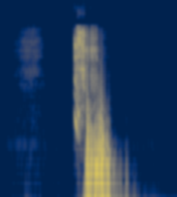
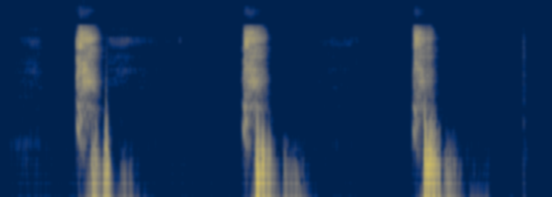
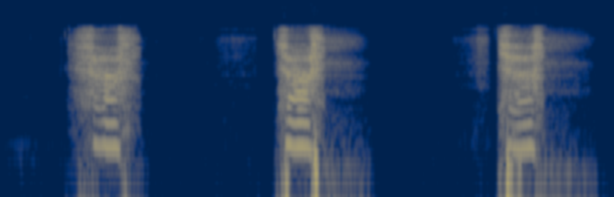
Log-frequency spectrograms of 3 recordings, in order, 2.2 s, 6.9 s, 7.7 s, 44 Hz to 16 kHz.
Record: {"cough_length": "2.2 s", "cough_amplitude": 31078, "cough_signal_mean_std_ratio": 0.36, "three_cough_length": "6.9 s", "three_cough_amplitude": 27082, "three_cough_signal_mean_std_ratio": 0.3, "exhalation_length": "7.7 s", "exhalation_amplitude": 17149, "exhalation_signal_mean_std_ratio": 0.43, "survey_phase": "beta (2021-08-13 to 2022-03-07)", "age": "18-44", "gender": "Female", "wearing_mask": "No", "symptom_runny_or_blocked_nose": true, "symptom_onset": "7 days", "smoker_status": "Never smoked", "respiratory_condition_asthma": false, "respiratory_condition_other": false, "recruitment_source": "REACT", "submission_delay": "2 days", "covid_test_result": "Negative", "covid_test_method": "RT-qPCR", "influenza_a_test_result": "Negative", "influenza_b_test_result": "Negative"}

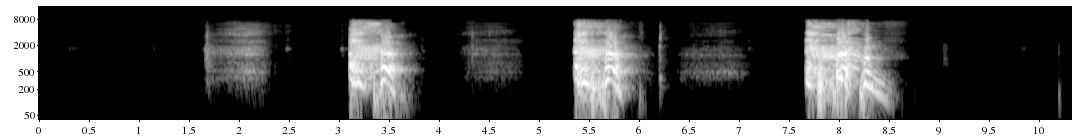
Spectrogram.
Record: {"three_cough_length": "10.3 s", "three_cough_amplitude": 30727, "three_cough_signal_mean_std_ratio": 0.33, "survey_phase": "alpha (2021-03-01 to 2021-08-12)", "age": "45-64", "gender": "Male", "wearing_mask": "No", "symptom_cough_any": true, "symptom_new_continuous_cough": true, "symptom_fatigue": true, "symptom_fever_high_temperature": true, "symptom_headache": true, "symptom_change_to_sense_of_smell_or_taste": true, "symptom_onset": "4 days", "smoker_status": "Ex-smoker", "respiratory_condition_asthma": false, "respiratory_condition_other": false, "recruitment_source": "Test and Trace", "submission_delay": "1 day", "covid_test_result": "Positive", "covid_test_method": "RT-qPCR", "covid_ct_value": 14.9, "covid_ct_gene": "ORF1ab gene", "covid_ct_mean": 15.2, "covid_viral_load": "10000000 copies/ml", "covid_viral_load_category": "High viral load (>1M copies/ml)"}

